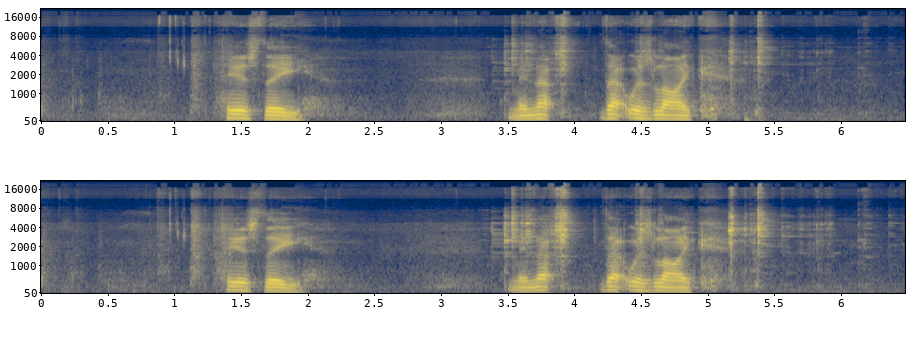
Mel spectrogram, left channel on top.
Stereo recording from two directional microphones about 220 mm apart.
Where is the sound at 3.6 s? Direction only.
20° left (ahead or behind).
